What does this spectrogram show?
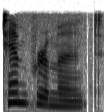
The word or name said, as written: temperament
